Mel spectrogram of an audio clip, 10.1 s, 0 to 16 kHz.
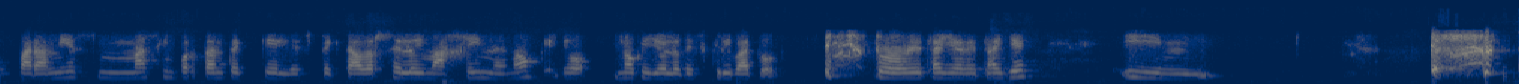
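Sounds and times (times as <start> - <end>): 
speech: 0.1 - 8.2, 9.5 - 10.1
person coughing: 5.5 - 5.9, 9.6 - 10.1.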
